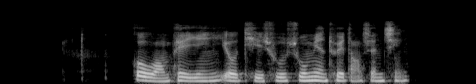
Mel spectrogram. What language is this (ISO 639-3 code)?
zho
